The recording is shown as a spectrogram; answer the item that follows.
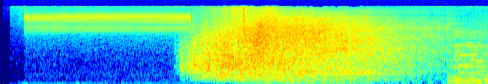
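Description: A sudden loud rushing noise swells up about two seconds in and fades away over the next three seconds. Near the end it gives way to a car engine running, heard from inside the cabin.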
